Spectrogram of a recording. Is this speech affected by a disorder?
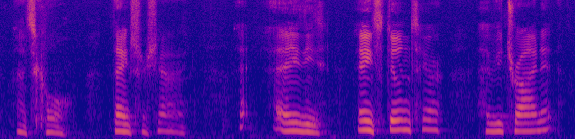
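Yes: Parkinson's disease.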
